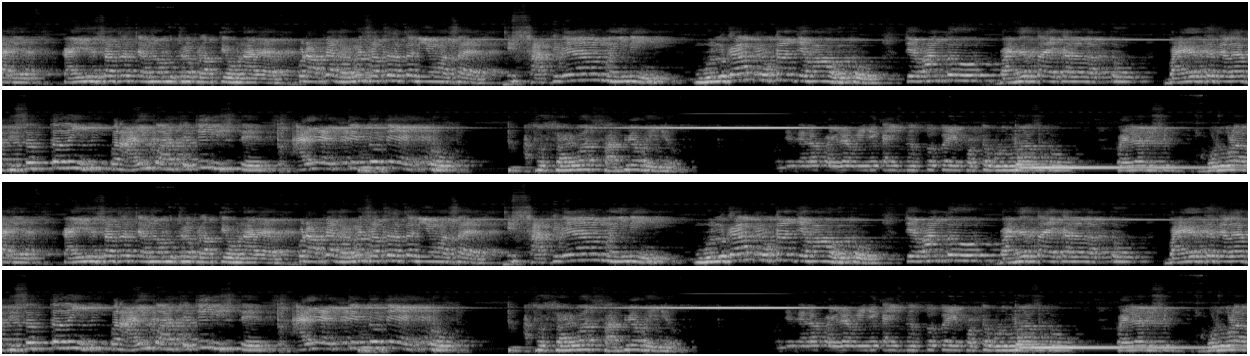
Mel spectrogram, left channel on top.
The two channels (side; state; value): both; identical; correlation 1.00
